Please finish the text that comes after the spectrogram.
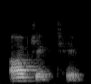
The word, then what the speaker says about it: objective: What would be the objective of this trial? Okay, in this case, English changes what it's it's objective. So, it's the emphasis is in the middle. Objective.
